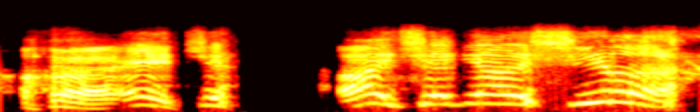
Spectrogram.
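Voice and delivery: high, excited mock Australian; laughing Australian catcall; put-on Aussie accent. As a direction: call out like a hammed-up Aussie bloke.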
